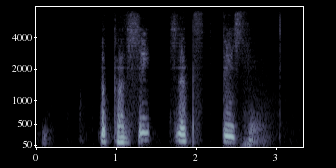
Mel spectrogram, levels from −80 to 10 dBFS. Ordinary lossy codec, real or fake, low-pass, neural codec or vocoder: Opus, 24 kbps; fake; 7.2 kHz; codec, 44.1 kHz, 0.9 kbps, DAC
